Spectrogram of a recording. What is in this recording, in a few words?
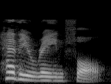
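"heavy rainfall", English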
